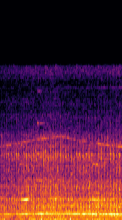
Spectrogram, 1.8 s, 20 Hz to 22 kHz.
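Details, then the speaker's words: 2017 Mitsubishi Pajero Sport diesel, 104,000 km, stationary and revved, heard outside: thin high whistle holds fairly steady over engine noise; turbo compressor fins damaged; air filter replaced. "Nah, ini mobil kondisi tidak jalan ya, posisi stasioner, kondisi digas. Ya, turbonya kisi-kisinya rusak teman-teman."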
